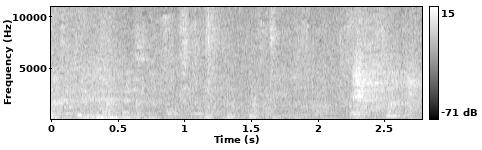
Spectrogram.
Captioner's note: laughter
